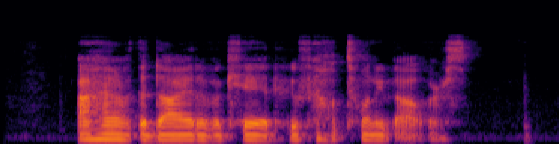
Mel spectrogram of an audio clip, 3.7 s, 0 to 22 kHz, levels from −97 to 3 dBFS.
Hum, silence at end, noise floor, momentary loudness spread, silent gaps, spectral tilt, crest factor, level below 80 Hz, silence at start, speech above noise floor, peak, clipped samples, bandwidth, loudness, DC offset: none; 0.65 s; -68 dBFS; 12 LU; none; -6 dB/octave; 24 dB; -68 dBFS; 0.5 s; 36 dB; -10 dBFS; under 0.1%; 9 kHz; -32 LUFS; under 0.1%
